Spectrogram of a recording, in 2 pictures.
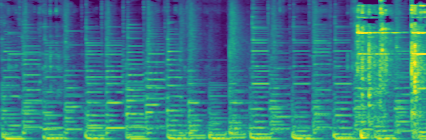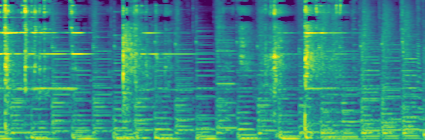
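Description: Background music with a steady beat, over which a desk call bell rings several times in the second half, struck by a dog's paw.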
